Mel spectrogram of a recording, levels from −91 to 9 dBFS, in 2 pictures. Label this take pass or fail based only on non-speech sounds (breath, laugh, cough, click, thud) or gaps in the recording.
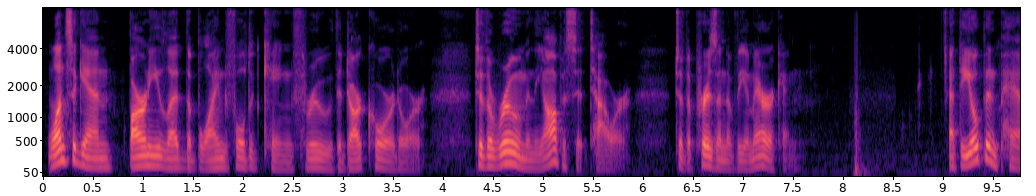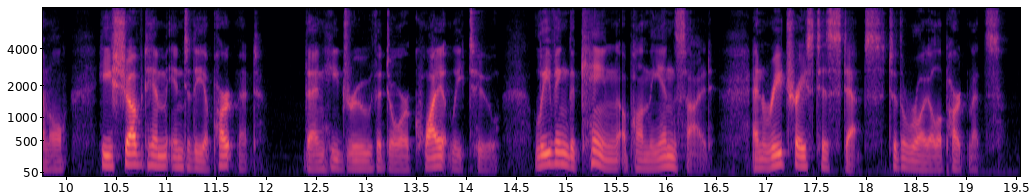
fail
